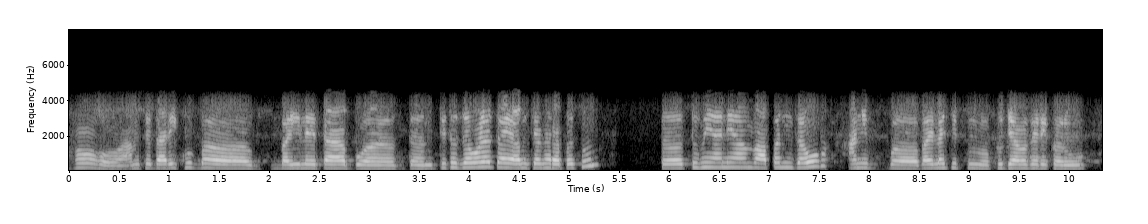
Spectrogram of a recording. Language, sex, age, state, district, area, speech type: Marathi, female, 45-60, Maharashtra, Buldhana, rural, conversation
